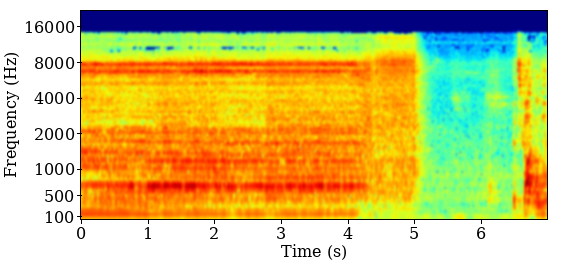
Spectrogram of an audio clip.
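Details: Losi 810 nitro RC buggy engine; high steady buzzing rev that sags and stumbles, not cutting cleanly, when the exhaust stinger is blocked; owner suspects air leak in the fuel system: air leak from fuel tank cap seal.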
